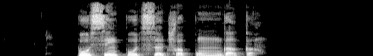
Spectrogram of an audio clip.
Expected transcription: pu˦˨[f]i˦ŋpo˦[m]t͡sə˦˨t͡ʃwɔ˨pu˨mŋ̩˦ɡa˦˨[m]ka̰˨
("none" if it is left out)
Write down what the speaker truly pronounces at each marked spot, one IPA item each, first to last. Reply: s, none, none

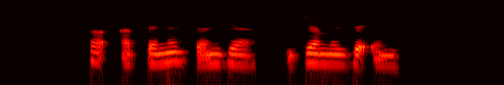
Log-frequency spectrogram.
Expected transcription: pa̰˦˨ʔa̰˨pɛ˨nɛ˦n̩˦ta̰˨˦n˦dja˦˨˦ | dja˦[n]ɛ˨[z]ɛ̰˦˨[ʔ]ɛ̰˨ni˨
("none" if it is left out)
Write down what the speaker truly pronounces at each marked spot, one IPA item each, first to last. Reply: m, z, ʔ

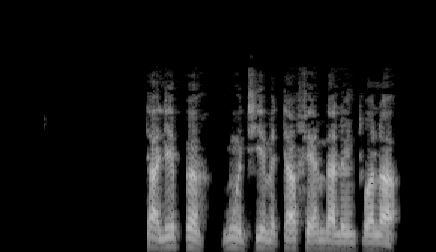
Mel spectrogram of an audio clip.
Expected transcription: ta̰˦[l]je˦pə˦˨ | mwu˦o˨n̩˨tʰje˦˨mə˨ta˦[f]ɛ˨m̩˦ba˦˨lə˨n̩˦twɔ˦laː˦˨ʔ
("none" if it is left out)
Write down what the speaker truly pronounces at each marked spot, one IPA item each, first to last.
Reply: l, f

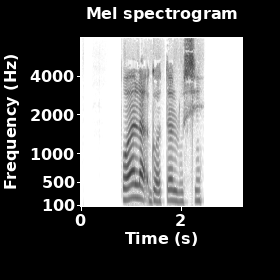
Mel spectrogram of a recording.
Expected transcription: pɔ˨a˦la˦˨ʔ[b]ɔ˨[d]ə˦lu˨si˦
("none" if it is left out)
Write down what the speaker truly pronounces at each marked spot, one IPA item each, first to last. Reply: ɡ, t

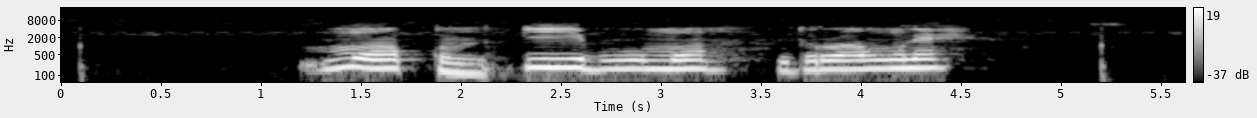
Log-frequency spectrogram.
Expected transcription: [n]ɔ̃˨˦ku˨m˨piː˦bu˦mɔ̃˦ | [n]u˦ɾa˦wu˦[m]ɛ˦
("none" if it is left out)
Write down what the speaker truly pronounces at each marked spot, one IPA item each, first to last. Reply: m, d, n

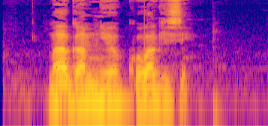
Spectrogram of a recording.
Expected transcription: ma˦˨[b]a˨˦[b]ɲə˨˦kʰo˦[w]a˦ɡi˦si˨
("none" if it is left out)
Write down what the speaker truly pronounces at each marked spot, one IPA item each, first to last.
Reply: ɡ, m, w

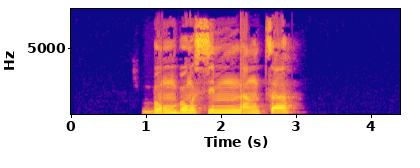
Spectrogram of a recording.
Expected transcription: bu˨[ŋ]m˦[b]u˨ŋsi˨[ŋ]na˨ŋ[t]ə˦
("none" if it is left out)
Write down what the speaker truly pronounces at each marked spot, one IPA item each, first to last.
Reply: ŋ, b, m, t͡s

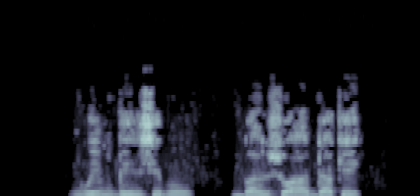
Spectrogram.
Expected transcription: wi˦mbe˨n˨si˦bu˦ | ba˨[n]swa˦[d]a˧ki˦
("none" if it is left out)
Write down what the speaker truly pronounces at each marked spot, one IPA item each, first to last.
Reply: n, d

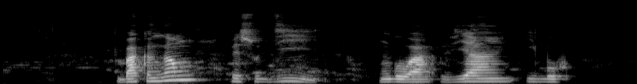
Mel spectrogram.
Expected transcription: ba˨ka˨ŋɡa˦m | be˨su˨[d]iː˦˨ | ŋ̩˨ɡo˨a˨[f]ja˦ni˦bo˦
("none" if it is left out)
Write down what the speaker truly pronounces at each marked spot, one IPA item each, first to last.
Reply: d, v

